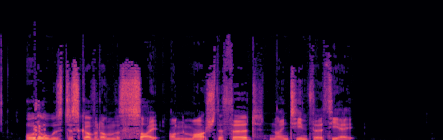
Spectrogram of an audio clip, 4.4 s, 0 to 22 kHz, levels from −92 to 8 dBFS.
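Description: A harsh burst of squeaky, misplaced noise cuts in from 0.33 to 0.46 s, just before "was discovered on the", and a much fainter blip follows from 1.74 to 1.84 s, right after "discovered on the site". Both are a corrupt frame decoded: flipped bits in a few compressed frames led the decoder to apply wrong gains and codes, putting energy at the wrong frequencies. The first peaks loudly, the second far lower.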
